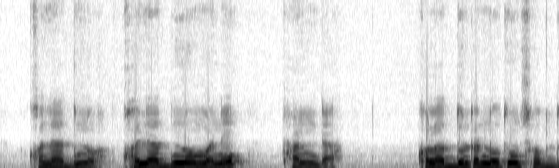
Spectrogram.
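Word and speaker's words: hladno: এবার আমরা পড়ছি খাবার ঠান্ডা, ইয়েলো যে খলাদ্ন, খলাদ্ন মানে ঠান্ডা। খলাদ্নটা নতুন শব্দ আমি পড়ে লিখে দিচ্ছি। এটা হচ্ছে এইচ, এটা খ উচ্চারণ হবে, এল এ, এটা ডি, এটা এন, এটা ও।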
